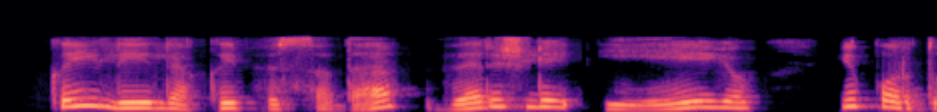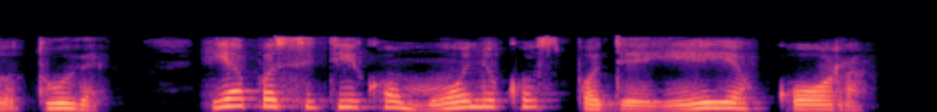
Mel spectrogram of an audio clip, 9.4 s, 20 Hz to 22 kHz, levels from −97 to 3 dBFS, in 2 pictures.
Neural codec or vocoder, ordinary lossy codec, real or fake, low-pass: none; AAC, 32 kbps; real; 5.4 kHz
